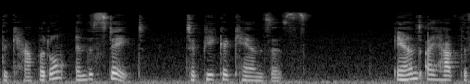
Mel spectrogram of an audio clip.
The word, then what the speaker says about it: Topeka: be misunderstood for example if you tell any American that you have friends in topa kenzas they're going to look at you and ask what country is that in what continent is that on but if you move the stress to the correct place and try again tell the Americans that you have friends in Topeka Kansas now they'll understand there is a state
